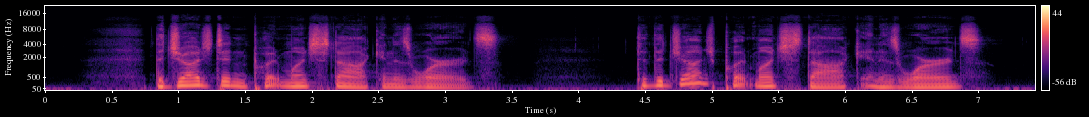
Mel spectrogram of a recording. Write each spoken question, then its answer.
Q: Did the judge put much stock in his words?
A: No, the judge didn't put much stock in his words.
